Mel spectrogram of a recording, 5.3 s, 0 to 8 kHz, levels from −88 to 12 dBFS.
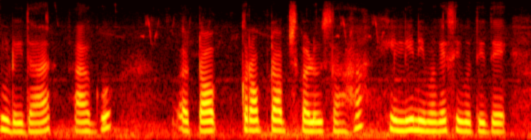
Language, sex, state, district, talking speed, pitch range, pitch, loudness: Kannada, female, Karnataka, Bangalore, 110 wpm, 195-220 Hz, 200 Hz, -17 LUFS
